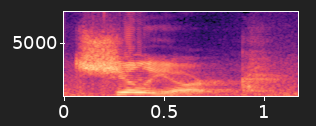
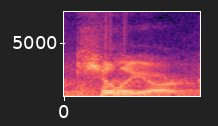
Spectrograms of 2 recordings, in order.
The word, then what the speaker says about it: chiliarch: The tribune is a commander, or literally, chiliarch. C-H-I-L-I-A-R-C-H. Chiliarch. Or kiliarch, however you want to pronounce it.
